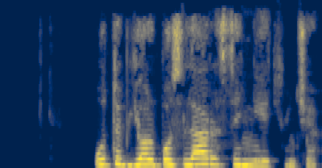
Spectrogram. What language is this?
Uzbek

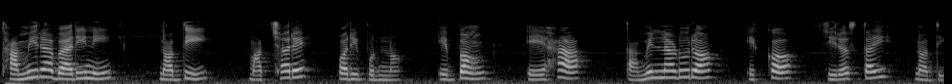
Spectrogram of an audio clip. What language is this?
Odia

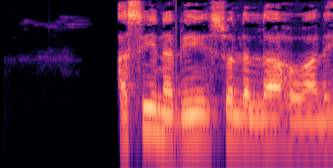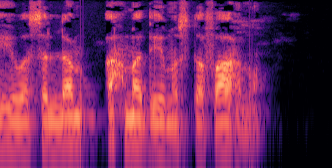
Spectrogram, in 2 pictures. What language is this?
Phalura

